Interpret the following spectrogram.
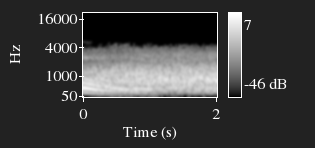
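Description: Steady stadium crowd noise in a football broadcast, cut off in the treble. In the first second a man's shout slides down in pitch and fades.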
